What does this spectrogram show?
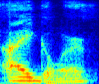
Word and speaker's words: Igor: I've heard it pronounced both ways. I wasn't sure how you're supposed to pronounce it, so I just went ahead and took my chances. Igor. Zygo. Okay, Igor. I don't give a fuck. Zygo is the way they say it in Germany.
